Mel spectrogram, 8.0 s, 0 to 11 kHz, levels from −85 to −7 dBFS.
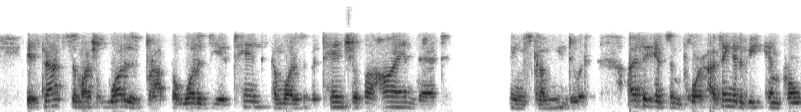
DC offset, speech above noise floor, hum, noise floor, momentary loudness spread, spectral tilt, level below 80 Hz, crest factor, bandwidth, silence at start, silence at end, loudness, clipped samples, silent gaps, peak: under 0.1%; 61 dB; none; -86 dBFS; 6 LU; -6.5 dB/octave; -72 dBFS; 18 dB; 7.4 kHz; 0 s; 0 s; -26 LUFS; under 0.1%; none; -8 dBFS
